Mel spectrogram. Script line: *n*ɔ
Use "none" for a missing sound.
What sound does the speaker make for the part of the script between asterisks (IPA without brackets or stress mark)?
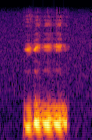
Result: l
